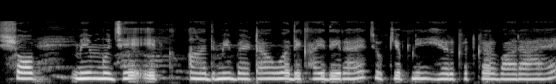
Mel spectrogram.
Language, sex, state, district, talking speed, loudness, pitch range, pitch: Hindi, female, Bihar, Jamui, 205 wpm, -14 LUFS, 255-270 Hz, 260 Hz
